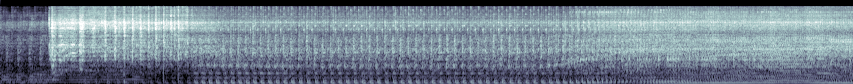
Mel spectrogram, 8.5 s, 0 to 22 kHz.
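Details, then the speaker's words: Bajaj BS6 petrol auto rickshaw, single-cylinder, after reconnecting a broken fuel injector nozzle wire that had stopped it starting: cranks, catches at once and settles into a steady, even idle; normal start and idle after repair. "तो उसका बाद हम wire लगाने के बाद आवाज़ सुनिए start किया है, तो आवाज़ सुनिए, पहले स्टार्ट नहीं हो रहा है, अभी तो स्टार्ट हो गया है।"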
